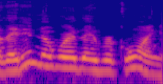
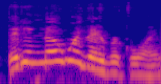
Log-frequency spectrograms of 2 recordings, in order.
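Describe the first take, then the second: First: Louder, lifted "didn't know where"; emphatic telling. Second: High, loud stress on "know"; stronger emphasis. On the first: Storyteller explains the journey to children, emphatic "where". Teller stresses the travellers' ignorance. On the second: Storyteller repeats point to children, emphatic high "know". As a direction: punch "didn't know" for wonder. Teller repeats it with more force. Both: A narrator's reading.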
